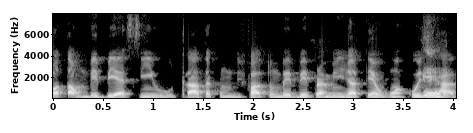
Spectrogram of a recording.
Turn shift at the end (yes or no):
yes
